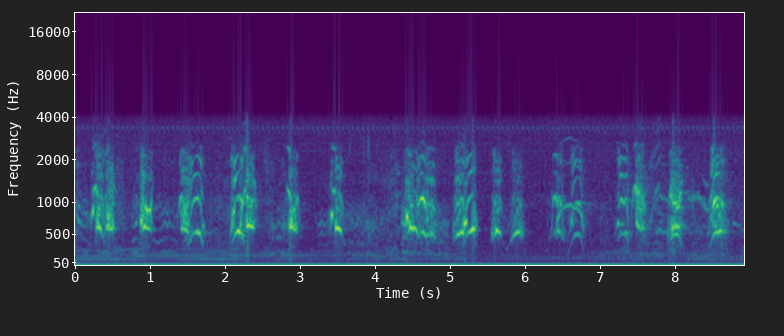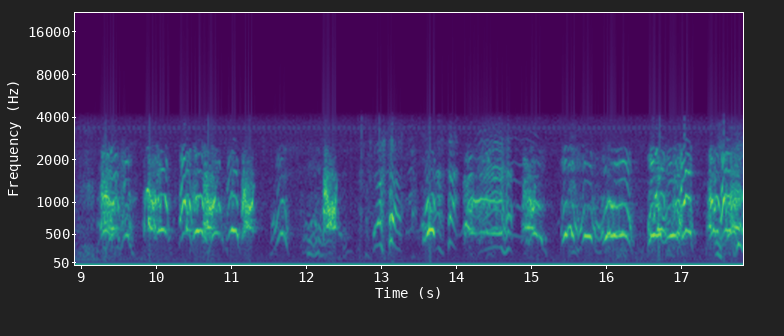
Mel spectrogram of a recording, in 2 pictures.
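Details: During a training session, coonhounds give short, sharp barks, one roughly every half second, in an unbroken run. A few barks stretch into drawn-out bays, and a faint low hum is heard early on.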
